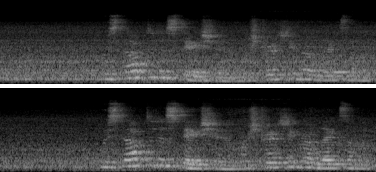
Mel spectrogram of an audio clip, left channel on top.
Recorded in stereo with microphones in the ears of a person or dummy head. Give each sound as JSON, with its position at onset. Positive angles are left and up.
{"t": 1.0, "sound": "a woman speaking", "side_deg": -55, "distance_m": 1.3}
